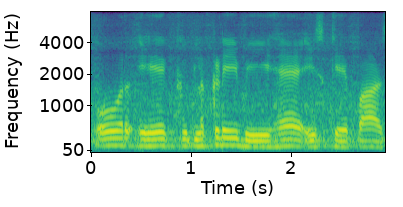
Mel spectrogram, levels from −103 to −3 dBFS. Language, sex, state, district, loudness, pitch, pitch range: Hindi, male, Rajasthan, Bikaner, -13 LUFS, 140 Hz, 125-145 Hz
